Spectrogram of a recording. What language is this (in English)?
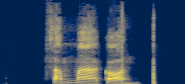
Thai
